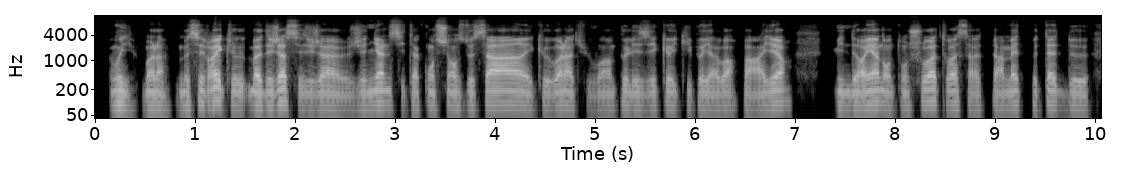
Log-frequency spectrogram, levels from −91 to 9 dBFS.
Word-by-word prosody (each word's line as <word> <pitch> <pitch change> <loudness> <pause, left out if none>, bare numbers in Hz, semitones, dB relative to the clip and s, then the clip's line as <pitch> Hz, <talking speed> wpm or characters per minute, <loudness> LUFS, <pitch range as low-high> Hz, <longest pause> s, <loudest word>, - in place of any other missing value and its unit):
Oui, 90 -4 -3
voilà 90 -4 0
mais 85 0 -6
c'est - - +2
vrai - - +8
que, 90 -1 -5
bah, 90 -1 +3
déjà 90 +5 +4
c'est 90 - 0
déjà, 80 0 0
heu, 75 - -9
génial 85 +6 +1
si - - -2
tu - - -9
as - - -4
conscience 85 -1 0
de 90 - -6
ça 95 +1 +5
et 80 - -9
que, - - -10
voilà, 90 +2 0
tu 80 - -16
vois 80 +1 -9
un 80 - -7
peu 90 - -8
les 85 -1 -4
écueils 90 +1 -4
qu'il - - -12
peut 85 - -4
y - - -1
avoir 80 +1 -3
par 75 - -3
ailleurs. 100 +6 +3 0.5
Mine 90 -1 -6
de 90 - -4
rien, 95 +4 +6
dans 85 -4 -3
ton 85 - -11
choix, 105 +5 +2
toi, 95 -1 -2
ça 95 - -4
va 80 - -6
te - - -47
permettre 85 0 -2
peut-être 95 -3 -2
de 80 -2 -6
85 Hz, 275 wpm, -23 LUFS, 80-95 Hz, 0.5 s, vrai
